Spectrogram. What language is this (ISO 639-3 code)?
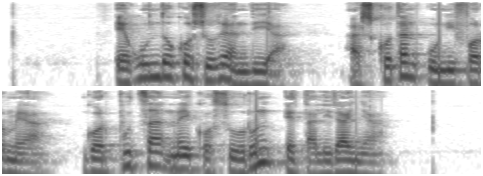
eus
